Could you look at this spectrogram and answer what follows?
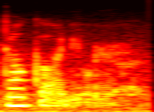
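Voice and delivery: hushed whisper to the viewers; breaking off to whisper an update; whispered aside. Real, not acted. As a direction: whisper a quick hold-on. Aside while someone is at door.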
